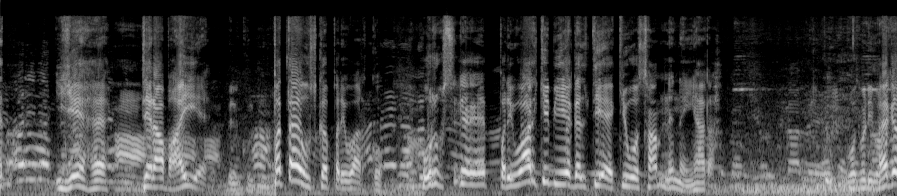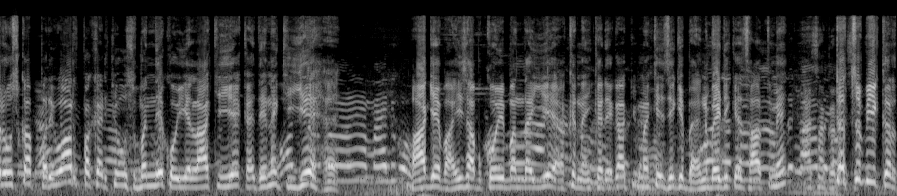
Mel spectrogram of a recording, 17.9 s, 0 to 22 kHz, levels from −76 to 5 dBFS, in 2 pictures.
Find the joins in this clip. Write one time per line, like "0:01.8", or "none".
none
